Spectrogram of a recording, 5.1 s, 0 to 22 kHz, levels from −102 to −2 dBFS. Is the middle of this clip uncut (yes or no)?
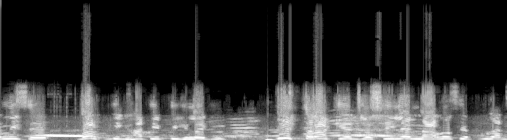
yes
